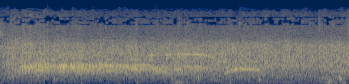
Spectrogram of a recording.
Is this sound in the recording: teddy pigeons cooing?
no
